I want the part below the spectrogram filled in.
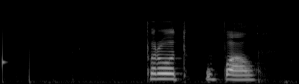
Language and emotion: Russian, neutral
